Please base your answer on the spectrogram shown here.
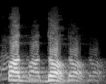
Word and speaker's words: পদ্ম: বর্ণের দ্বিতীয় উচ্চারণ হবে যেমন পদ্দ এখানে দর সঙ্গে আসছে দ টা হলো শেষ বর্ণ শব্দের দর সঙ্গে মফাল আসার কারণে ম ফলা উচ্চারিত রয়েছে দ এর দীর্ত উচ্চারণ হয়েছে তাহলে আমরা এখানে পেলাম পদ্ম অনুরূপভাবে গ্রীস আমরা অনেকেই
